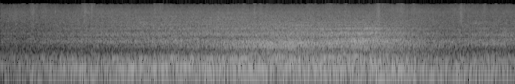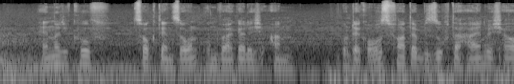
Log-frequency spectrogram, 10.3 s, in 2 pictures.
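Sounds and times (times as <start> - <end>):
very loud motorcycle driving past: 0.0 - 6.5
speech: 6.0 - 10.2.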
